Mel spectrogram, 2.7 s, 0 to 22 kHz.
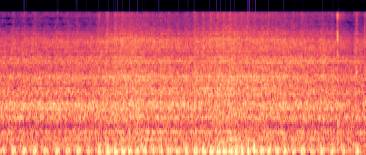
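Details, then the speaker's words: Honda Vario 110 FI scooter idling with uneven, stumbling firing pulses (brebet) when the crankshaft position (CKP) sensor wiring/socket is wiggled; MIL code 52 (CKP sensor fault), sometimes stalls and won't restart; misfire from intermittent CKP sensor connection. "Tetapi setelah saya cek di kode kesalahan ternyata kodenya 52 berarti kesalahan di sensor ckp dan ini kita lihat di sini ckp-nya ini ini tadi saya gerak-gerakan itu ternyata memang benar ada brebet-brebet ya contoh ya"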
